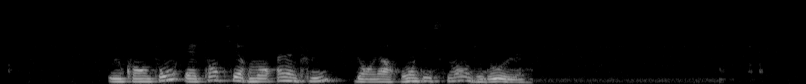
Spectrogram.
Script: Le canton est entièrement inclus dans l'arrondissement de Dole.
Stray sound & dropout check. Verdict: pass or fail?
pass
